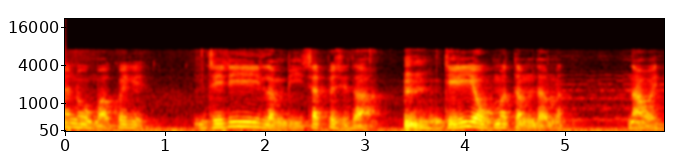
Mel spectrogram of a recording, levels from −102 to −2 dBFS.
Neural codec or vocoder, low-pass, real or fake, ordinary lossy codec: vocoder, 44.1 kHz, 80 mel bands, Vocos; 7.2 kHz; fake; none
